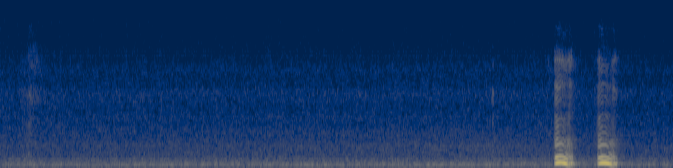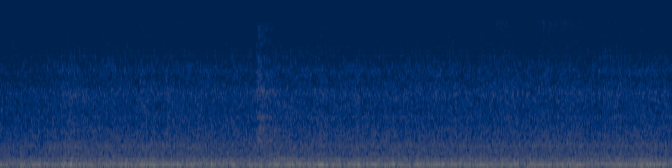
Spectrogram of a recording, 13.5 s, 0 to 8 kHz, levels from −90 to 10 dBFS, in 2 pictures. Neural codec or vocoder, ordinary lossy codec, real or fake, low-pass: vocoder, 22.05 kHz, 80 mel bands, WaveNeXt; AAC, 48 kbps; fake; 7.2 kHz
